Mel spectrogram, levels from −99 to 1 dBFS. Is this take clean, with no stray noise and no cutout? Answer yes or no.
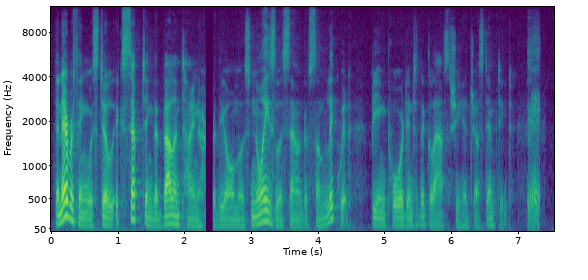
no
